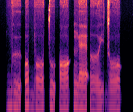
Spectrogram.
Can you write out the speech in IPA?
b ɯː˧˩ ʔ o˥˨ b oː˩˧ t̪ u˧˩ ʔ ɔː˧˥ k̚ ŋ ɛː˧ ʔ ɤː˩ j d oː˧˥ k̚

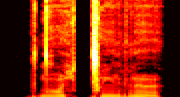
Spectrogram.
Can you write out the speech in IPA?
d ɔ̃ː ç ǀ ĩ r ə̃

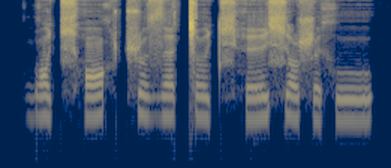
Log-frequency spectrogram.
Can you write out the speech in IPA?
ɡ ɒ t͡ɕʰ ɒ x ʈ͡ʂ ɵ z ɛ ǀ ɵ t͡ɕʰ e ɕ ɒ ʂ e x u

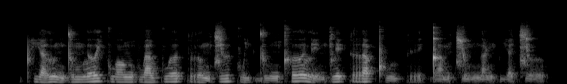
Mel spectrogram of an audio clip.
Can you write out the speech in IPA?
pʰ i˩˦ a̯ l u˨˩ n d o˧ m l ɤː˥˩ j k w ɔː˧ ŋ k w a˧ w k w ɤː˦˥ t̚ p r o˨˩ n t͡ɕ ɯː˥˩ k w i˨˩ ʔ d uː˩˦ ŋ kʰ ɤː˥˩ l e˩˦ n k l e˦˥ ʔ p r a˦˥ p̚ kʰ w u˨˩ ʔ p r e˨˩ k̚ d a˨˩ m t͡ɕ o˨˩ m n a˨˩ ŋ p i˩˦ a̯ t͡ɕ ɤː˨˩ p̚

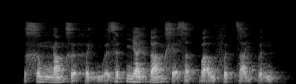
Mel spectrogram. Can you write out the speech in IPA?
x ə˧ m ŋ a˨˦ m x ə̰ː˧˨ h ə˧˩ j ŋ ṵ˧˨ ə̯ z ə˦˥ t̚ ɲ a˧ j ɗ a˨˦ m x ɛ˨˩ z a˦˥ t̚ ɓ a̰˧˥ w f ə˦˥ t̚ z a˨˦ j ɓ ə˨˦ n

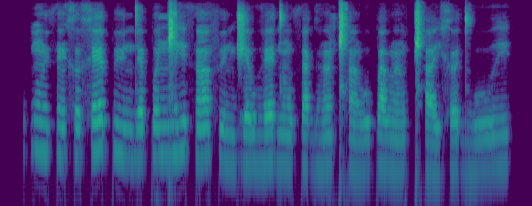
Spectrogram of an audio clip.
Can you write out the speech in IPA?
ɓ ũ y̯ θ ẽ x ə x ɛ p y n d ɛ p ə ŋ͡ǁ i θ ã f y n d͡ʒ ɛ u̯ ɦ ɛ d õ u̯ θ a ɡʱ œ̃ ǁʰ ã β u p a β œ̃ u̯ ǁʰ a i̯ x œ dʱ u i̯

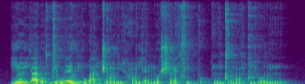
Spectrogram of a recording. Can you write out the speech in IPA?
j ũ˦ j a˦˨ ɾ o˨˦ d e˧ w ɛ˦ l i˦˨ w a˨˦ d͡ʒ ɔ̃˧ l i˦ h ɔ̃˦˨ j ɛ˨ n o˧ ʃ ɛ̃˦ s i˦˨ b o˨ k ĩ˧ d o˧ ɾ ɔ̃˦ t i˦ ɾ o˧ l ĩ˨

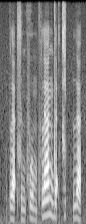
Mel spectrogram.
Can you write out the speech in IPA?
p l a˨˩ ʔ s ɯ˩˦ ŋ f oː˨˩ m pʰ l aː˥˩ ŋ d a˥˩ ʔ t͡ɕ i˥˩ t̚ ʔ ɯ˥˩ a̯

